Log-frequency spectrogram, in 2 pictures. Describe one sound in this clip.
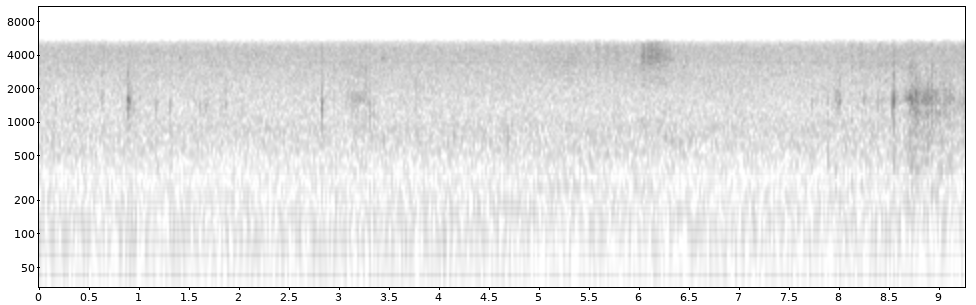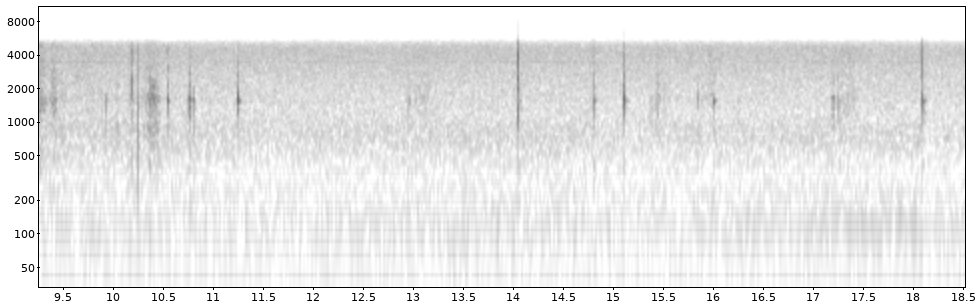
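Sheep bleat in the distance.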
